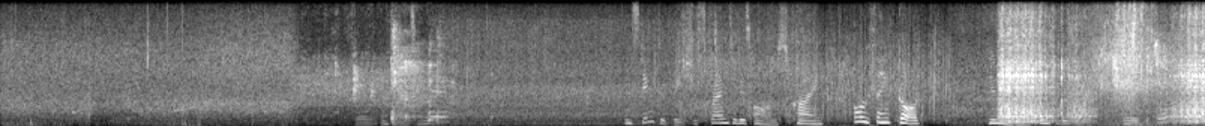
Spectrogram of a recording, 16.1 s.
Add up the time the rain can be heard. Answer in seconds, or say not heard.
16 s.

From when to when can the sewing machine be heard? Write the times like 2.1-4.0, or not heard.
13.2-16.0.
